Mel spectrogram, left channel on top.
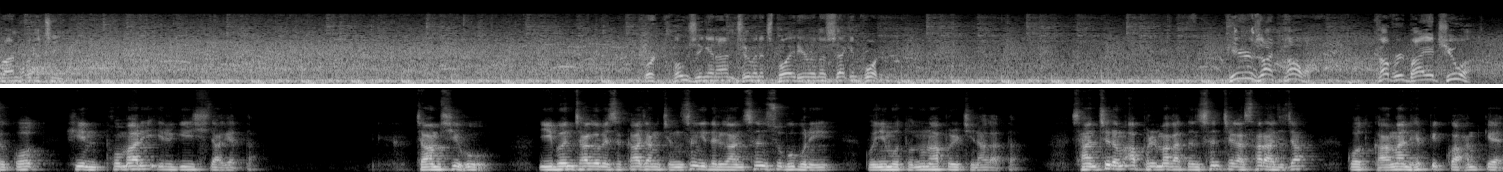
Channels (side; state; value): both; different; correlation -0.01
